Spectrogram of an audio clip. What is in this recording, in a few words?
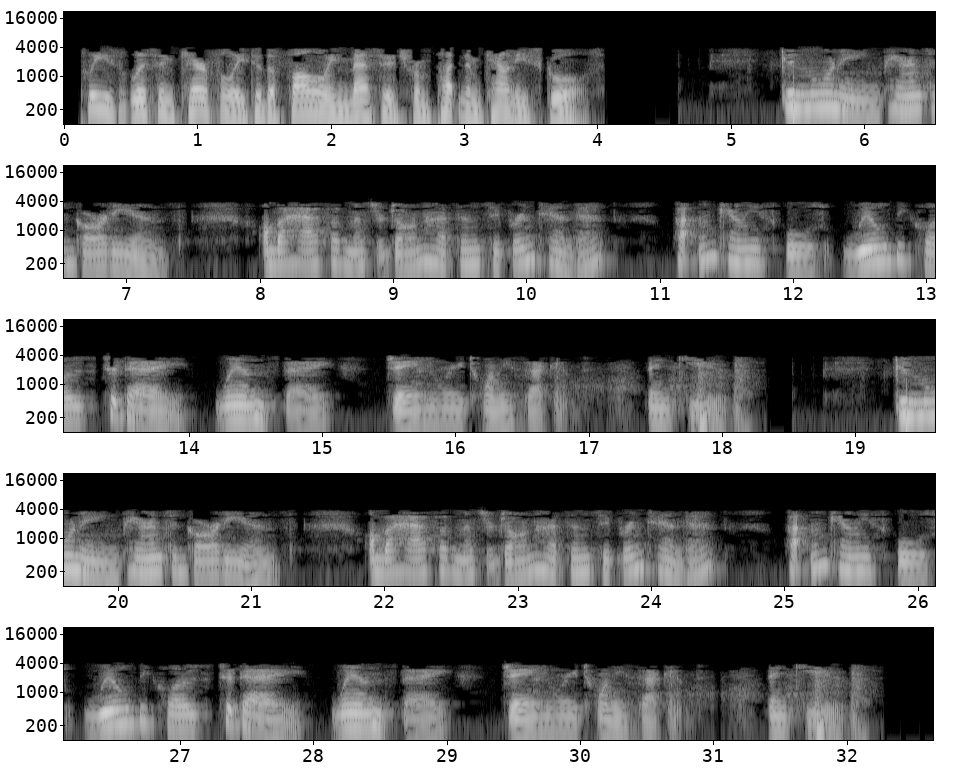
Voicemail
